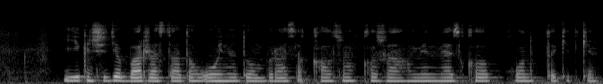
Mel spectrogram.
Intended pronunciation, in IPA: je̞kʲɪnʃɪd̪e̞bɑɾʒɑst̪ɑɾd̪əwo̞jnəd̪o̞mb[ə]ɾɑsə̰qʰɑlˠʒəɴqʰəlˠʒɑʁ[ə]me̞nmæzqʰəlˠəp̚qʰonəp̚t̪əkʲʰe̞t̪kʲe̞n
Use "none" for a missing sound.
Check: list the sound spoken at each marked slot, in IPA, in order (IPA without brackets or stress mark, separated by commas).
ə, ə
